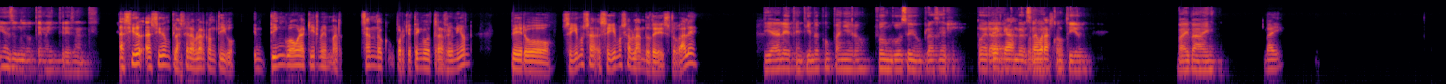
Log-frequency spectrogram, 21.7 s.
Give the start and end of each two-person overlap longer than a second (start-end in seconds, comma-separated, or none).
14.8-16.0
